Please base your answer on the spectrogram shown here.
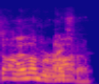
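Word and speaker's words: Islamorada: It's Isla Morada. Is that how you say it? It's Isla Morada.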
